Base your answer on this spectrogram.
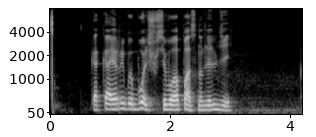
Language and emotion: Russian, neutral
